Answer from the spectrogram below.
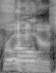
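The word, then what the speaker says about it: Schrödinger: That's Schroeder's cat and turds happening there. Fuck. Schrodinger's cat.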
